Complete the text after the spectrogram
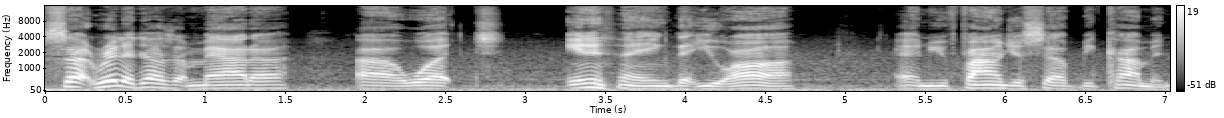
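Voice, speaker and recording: A man talks in a Southern US accent. His pitch is medium and his pace fairly slow. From US South, Central Florida. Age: 70s. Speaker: spiritual vlogger. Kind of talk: spiritual monologue. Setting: outdoors, in a garden.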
